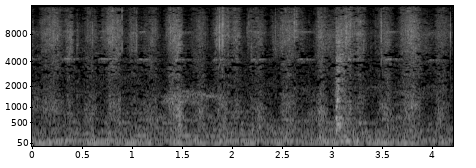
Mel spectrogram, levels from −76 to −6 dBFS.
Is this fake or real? real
